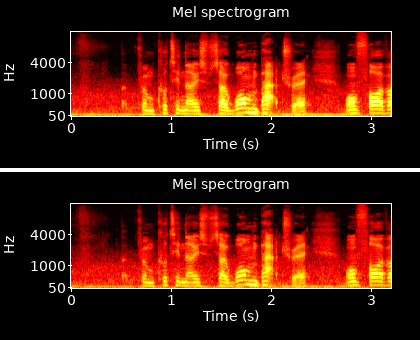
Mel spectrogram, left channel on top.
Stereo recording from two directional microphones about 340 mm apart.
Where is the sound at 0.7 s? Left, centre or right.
Centre.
